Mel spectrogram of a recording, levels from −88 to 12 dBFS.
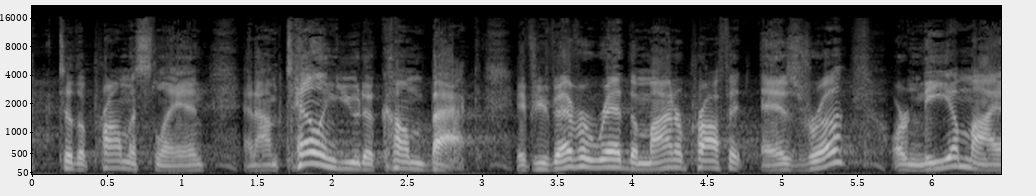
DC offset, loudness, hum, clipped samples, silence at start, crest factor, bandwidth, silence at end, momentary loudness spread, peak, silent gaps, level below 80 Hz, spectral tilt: under 0.1%; -20 LUFS; none; under 0.1%; 0.1 s; 18 dB; 16.5 kHz; 0 s; 10 LU; -2 dBFS; none; -66 dBFS; -4.5 dB/octave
